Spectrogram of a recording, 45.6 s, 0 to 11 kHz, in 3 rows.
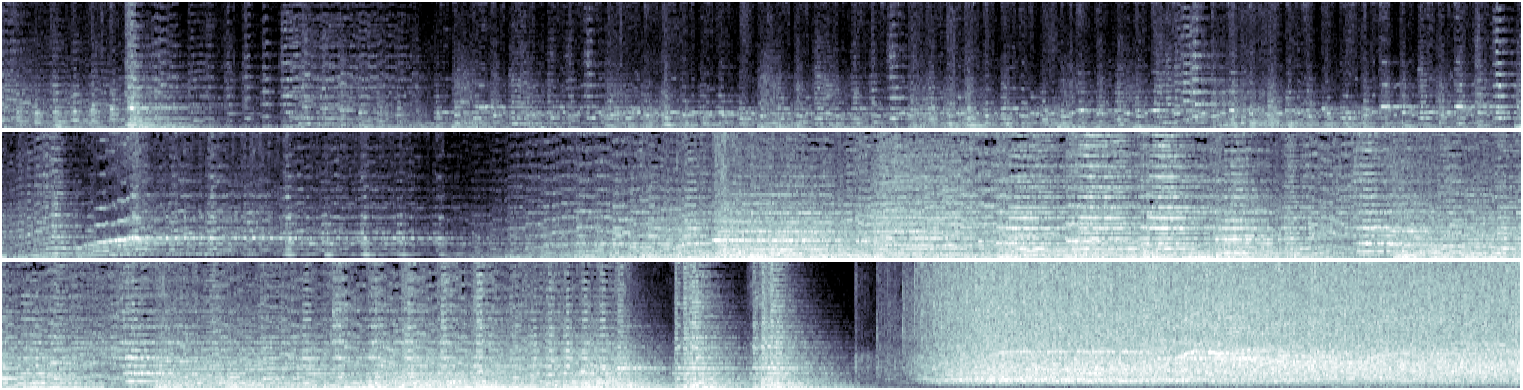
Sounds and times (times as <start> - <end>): Music: 0.0 - 43.6.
